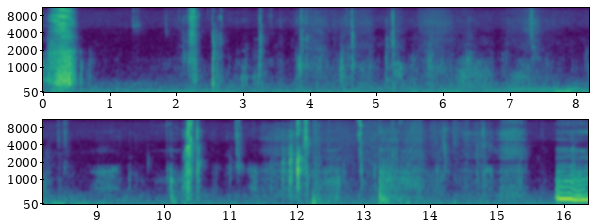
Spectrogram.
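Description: Close-up mouth sounds of someone eating nachos: chewing with scattered crunches of tortilla chips and wet lip smacks, the loudest a smack from licking sauce off the fingers right at the start. A voice comes in near the end.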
